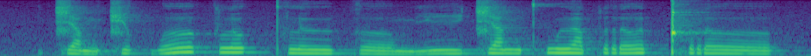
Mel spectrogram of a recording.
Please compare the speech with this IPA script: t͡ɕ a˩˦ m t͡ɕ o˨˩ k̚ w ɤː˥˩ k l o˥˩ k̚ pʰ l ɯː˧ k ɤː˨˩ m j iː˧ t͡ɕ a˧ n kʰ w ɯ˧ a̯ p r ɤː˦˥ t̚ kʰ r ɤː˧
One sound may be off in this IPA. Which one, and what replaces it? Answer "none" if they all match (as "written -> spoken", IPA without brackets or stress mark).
none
